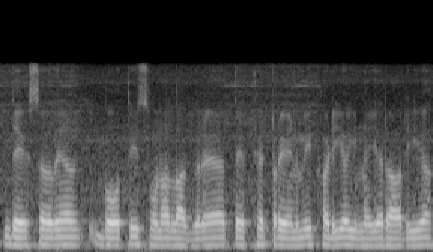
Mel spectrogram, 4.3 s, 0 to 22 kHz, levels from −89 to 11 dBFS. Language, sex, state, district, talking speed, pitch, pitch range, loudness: Punjabi, female, Punjab, Kapurthala, 260 wpm, 120 Hz, 115-125 Hz, -15 LUFS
